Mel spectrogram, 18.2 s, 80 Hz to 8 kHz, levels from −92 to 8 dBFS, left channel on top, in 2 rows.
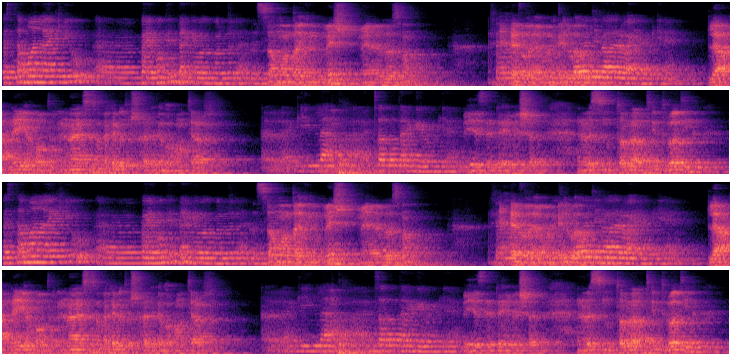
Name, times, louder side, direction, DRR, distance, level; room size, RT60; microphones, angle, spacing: voice 1, 0.0-3.6 4.7-5.1 6.1-8.5 12.3-14.9, equal, 70° left, -3 dB, 0.8 m, -25 dB
voice 2, 3.3-4.9 6.2-7.3 8.8-11.7 14.9-17.7, right 1 dB, 20° right, -5 dB, 0.7 m, -23 dB
4.5 x 2.4 x 2.7 m, 1.3 s
head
